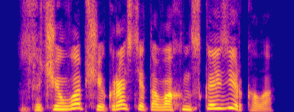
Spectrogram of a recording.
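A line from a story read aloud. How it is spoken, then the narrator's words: Fierce growl, mouth full. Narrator (Russian): рыкнул Гархаэт, со стервенением откусывая половину Адела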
